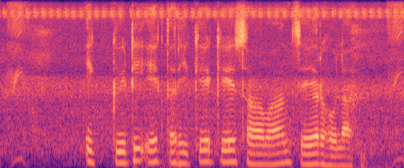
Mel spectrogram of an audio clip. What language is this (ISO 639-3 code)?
bho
